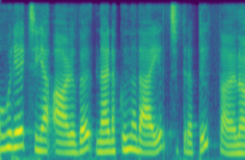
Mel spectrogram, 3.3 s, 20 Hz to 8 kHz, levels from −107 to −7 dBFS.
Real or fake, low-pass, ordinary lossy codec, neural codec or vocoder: fake; 7.2 kHz; none; codec, 16 kHz, 0.5 kbps, X-Codec, HuBERT features, trained on balanced general audio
